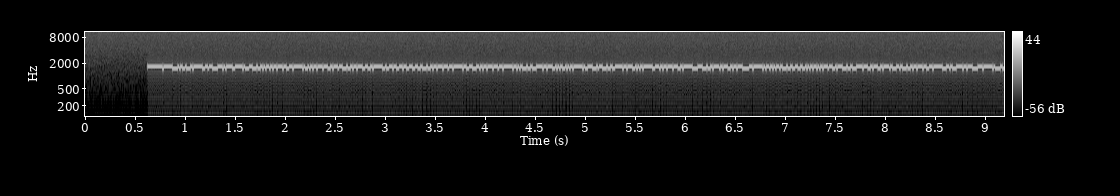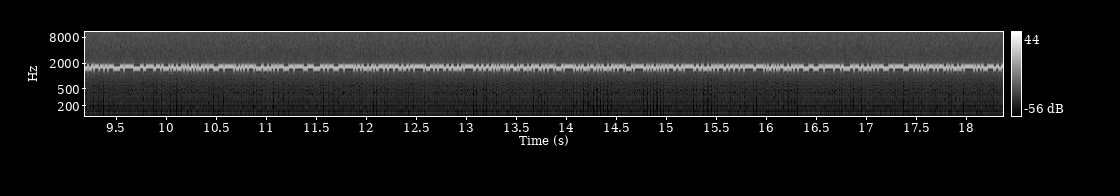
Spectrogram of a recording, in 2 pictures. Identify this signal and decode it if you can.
RTTY (75 baud, 170 Hz shift), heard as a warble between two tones, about 1600 Hz centre. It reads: POXVZ F2D71 8LWWI 1WN1J M44BH V4C7O KU5FF IRJQG MUUKN 2NM9E Q5TVC SS9D3 9MT9F B70Z8 IIYYH U3DHR 3RR8I 01VSY 99KTU 9OJG4 …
